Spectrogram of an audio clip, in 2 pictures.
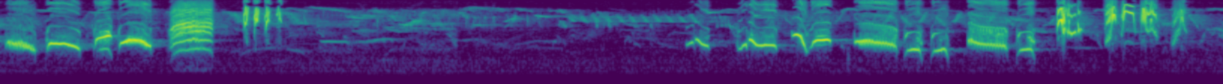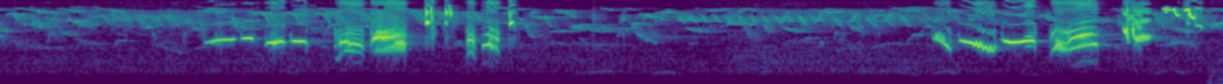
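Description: A blackbird sings four bright, warbling phrases in a garden, each ending in squeaky twitters, separated by short pauses. The song is clear, with only a faint background hiss between phrases and no talking.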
